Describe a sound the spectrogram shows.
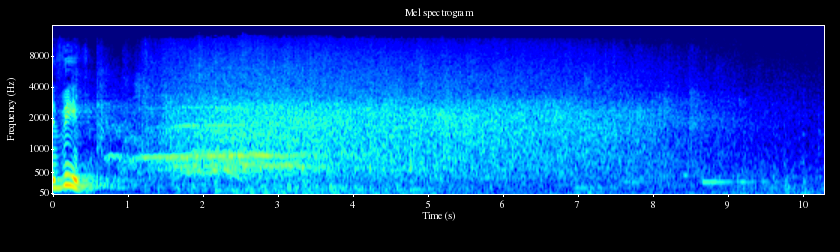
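An audience applauds and cheers loudly, then the applause fades.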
